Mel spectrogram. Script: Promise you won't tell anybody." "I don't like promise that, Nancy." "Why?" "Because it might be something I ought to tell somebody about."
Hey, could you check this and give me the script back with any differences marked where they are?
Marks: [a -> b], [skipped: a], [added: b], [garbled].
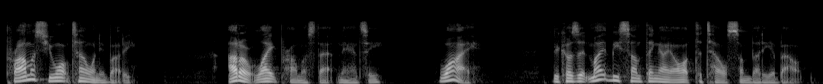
Promise you won't tell anybody." "I don't like promise that, Nancy." "Why?" "Because it might be something I ought to tell somebody about."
